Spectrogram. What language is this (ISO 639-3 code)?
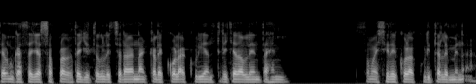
sat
